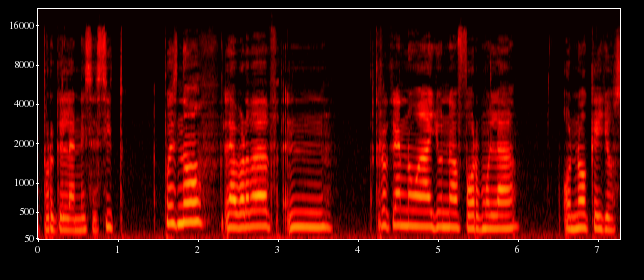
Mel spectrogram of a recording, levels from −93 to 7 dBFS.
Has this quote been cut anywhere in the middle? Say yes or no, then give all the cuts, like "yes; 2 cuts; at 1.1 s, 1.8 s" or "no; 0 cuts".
no; 0 cuts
